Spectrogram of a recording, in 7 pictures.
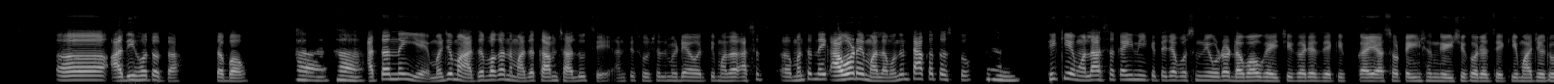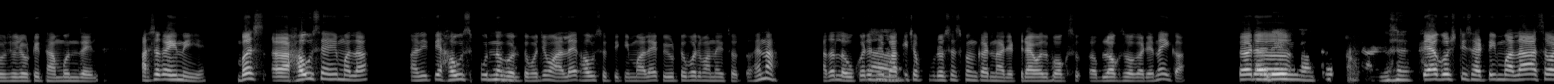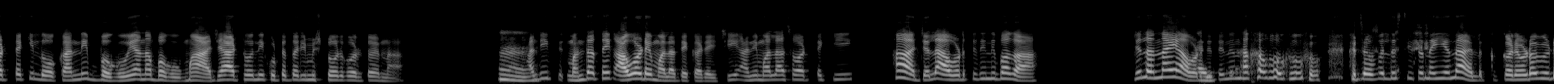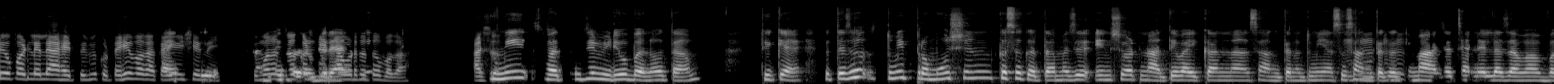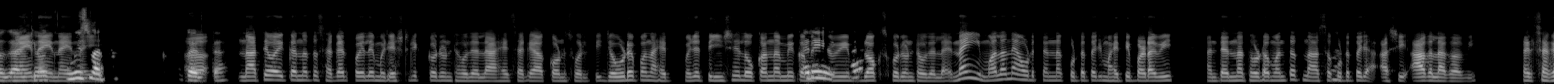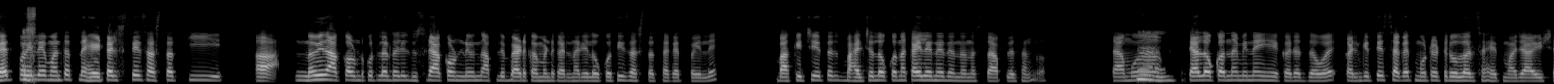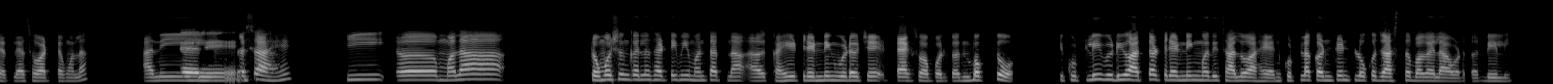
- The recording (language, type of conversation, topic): Marathi, podcast, सोशल माध्यमांनी तुमची कला कशी बदलली?
- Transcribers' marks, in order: tapping; other noise; chuckle; laughing while speaking: "नका बघू. जबरदस्ती तर नाही आहे ना?"; chuckle; in English: "इन शॉर्ट"; in English: "चॅनेलला"; in English: "रिस्ट्रिक्ट"; surprised: "अरे! का?"; in English: "बॅड कमेंट"; in English: "डेली"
